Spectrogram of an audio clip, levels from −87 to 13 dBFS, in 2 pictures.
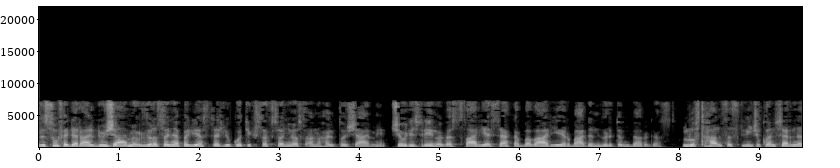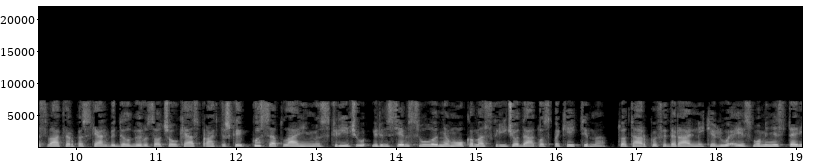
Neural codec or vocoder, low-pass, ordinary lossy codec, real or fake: codec, 16 kHz, 2 kbps, FunCodec, trained on LibriTTS, 25 frames a second; 7.2 kHz; MP3, 32 kbps; fake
